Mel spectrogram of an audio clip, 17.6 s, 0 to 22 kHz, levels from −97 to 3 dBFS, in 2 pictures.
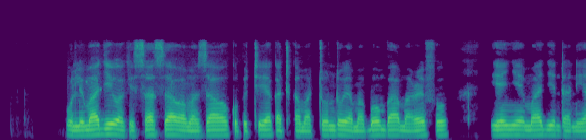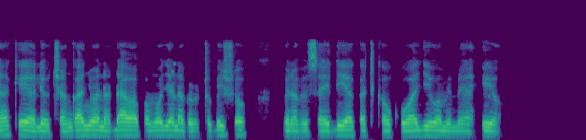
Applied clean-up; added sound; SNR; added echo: none; none; none; none.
